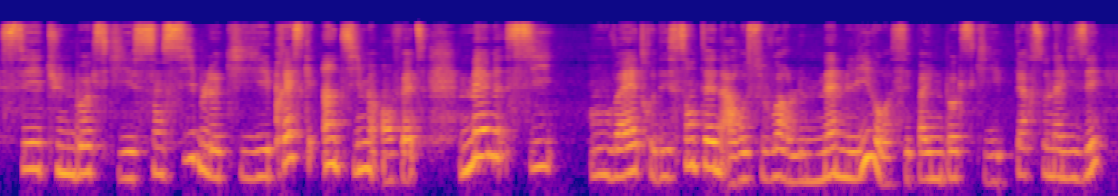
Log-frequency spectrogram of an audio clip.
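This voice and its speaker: A woman's voice: mid-range voice, measured pace. A woman book vlogger casually reviewing a subscription box, chatting freely with frequent fillers. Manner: chatty, many "euh" and "voilà". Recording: echoey room.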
